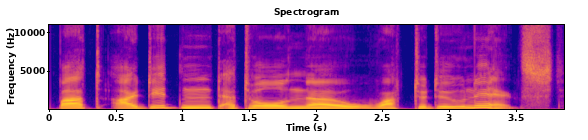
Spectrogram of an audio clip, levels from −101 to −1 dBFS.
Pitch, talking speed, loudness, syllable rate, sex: 170 Hz, 170 wpm, -16 LUFS, 3.0 syllables/s, male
